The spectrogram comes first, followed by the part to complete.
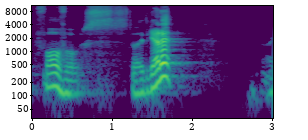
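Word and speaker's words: φόβος: problem with their pronunciation it is not phobos it is vovos did i get it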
